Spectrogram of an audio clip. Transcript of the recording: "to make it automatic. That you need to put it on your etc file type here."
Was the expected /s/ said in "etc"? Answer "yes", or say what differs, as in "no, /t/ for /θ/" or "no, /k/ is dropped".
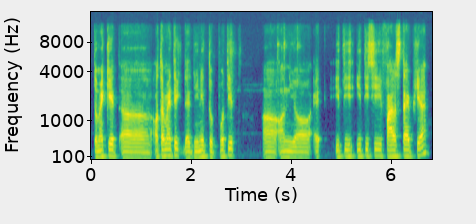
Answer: no, /s/ is dropped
